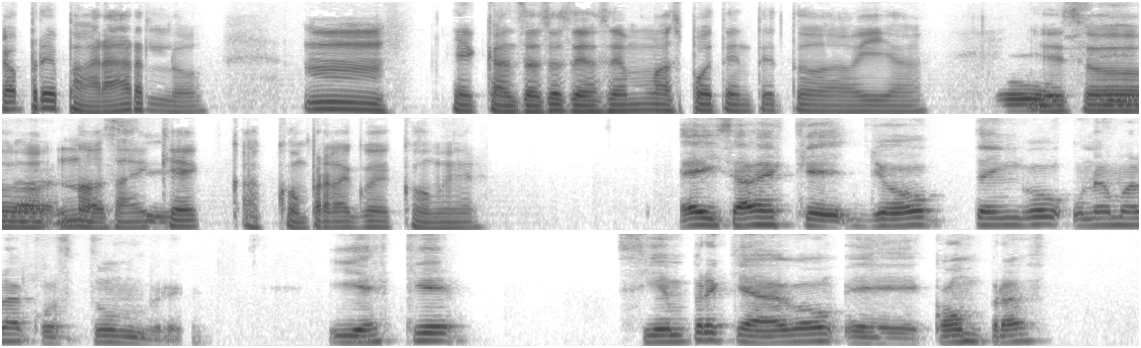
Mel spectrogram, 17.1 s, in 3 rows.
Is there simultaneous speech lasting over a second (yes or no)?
yes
